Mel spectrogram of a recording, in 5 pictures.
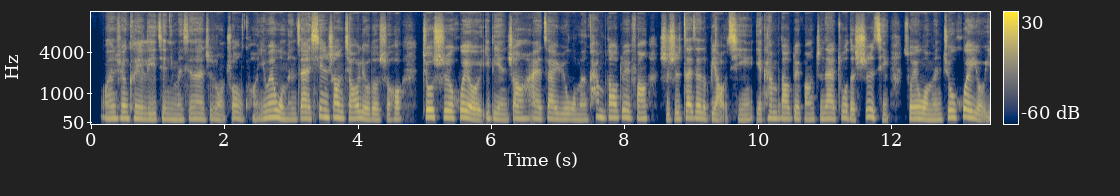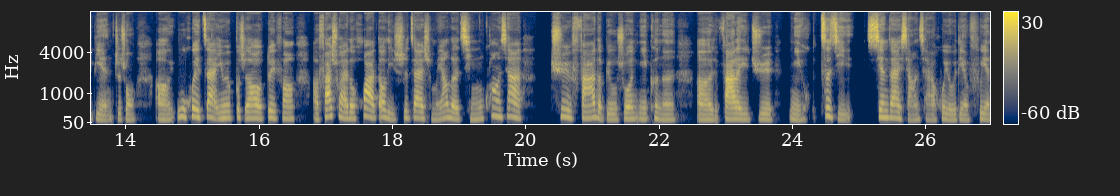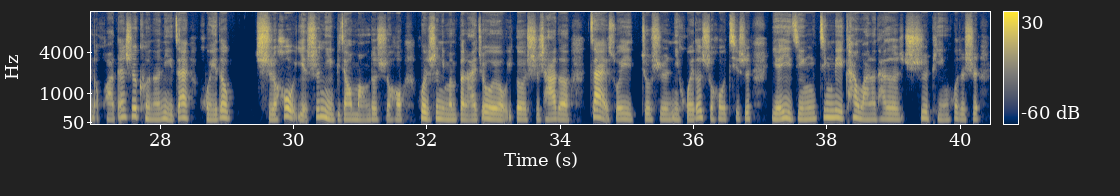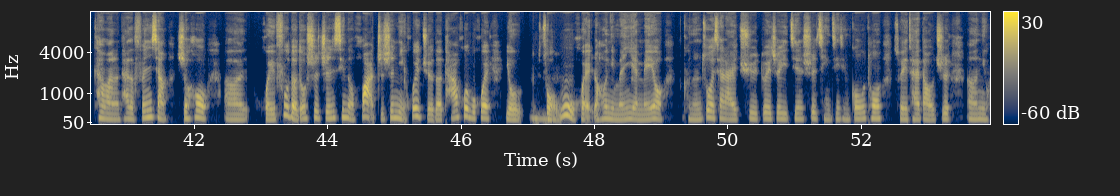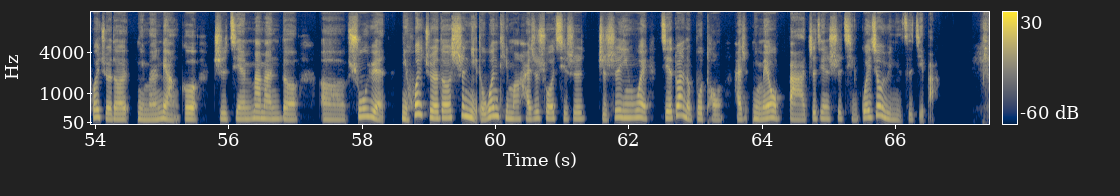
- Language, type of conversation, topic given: Chinese, advice, 我该如何与老朋友沟通澄清误会？
- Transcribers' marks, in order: none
